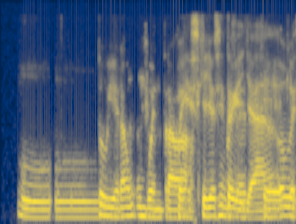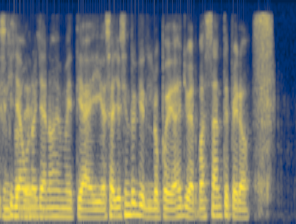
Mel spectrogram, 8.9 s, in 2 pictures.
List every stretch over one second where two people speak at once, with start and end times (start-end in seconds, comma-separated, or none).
3.4-5.1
